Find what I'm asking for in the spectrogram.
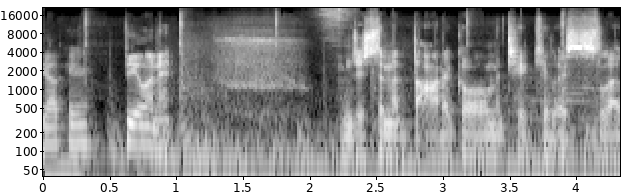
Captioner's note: breathing heavy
